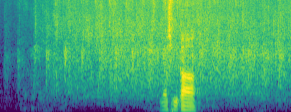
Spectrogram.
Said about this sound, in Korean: 박수는 오늘 한 번만 쳐주십시오. 예. 내일부터 안 쳐셔도 되겠습니다.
